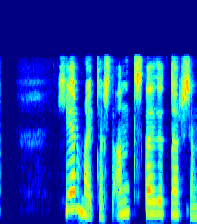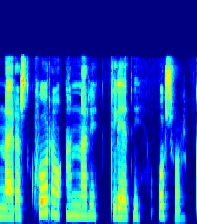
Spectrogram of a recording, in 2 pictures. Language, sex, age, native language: Icelandic, female, 60-69, Icelandic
